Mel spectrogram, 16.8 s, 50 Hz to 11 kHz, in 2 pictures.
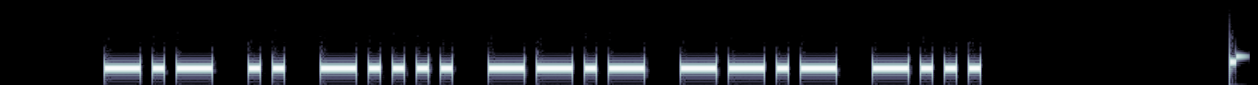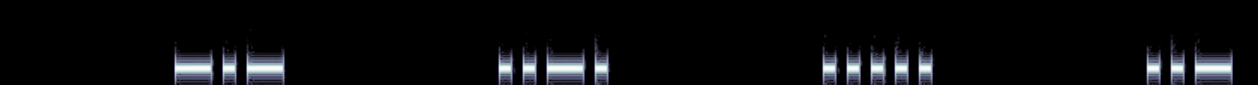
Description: Morse code, heard as a keyed tone, about 16 wpm, spaced as for 9 wpm, 700 Hz. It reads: KI6QQB KF5U
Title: USA Call Signs - 6 Characters - 6x Character Spacing - 15wpm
